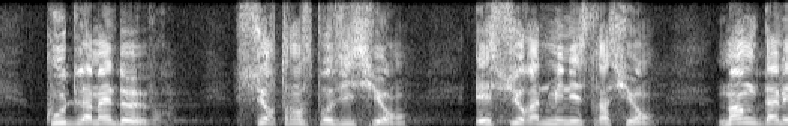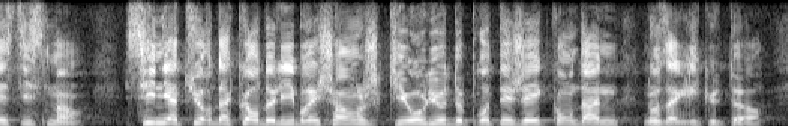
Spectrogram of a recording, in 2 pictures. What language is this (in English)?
French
